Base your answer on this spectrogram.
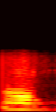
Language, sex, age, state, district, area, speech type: Assamese, female, 45-60, Assam, Dibrugarh, rural, conversation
